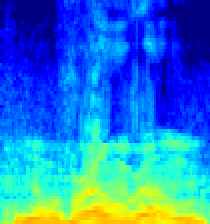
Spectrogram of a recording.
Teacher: its V sound is similar to an F sound in a way. It's the fricative sort of V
